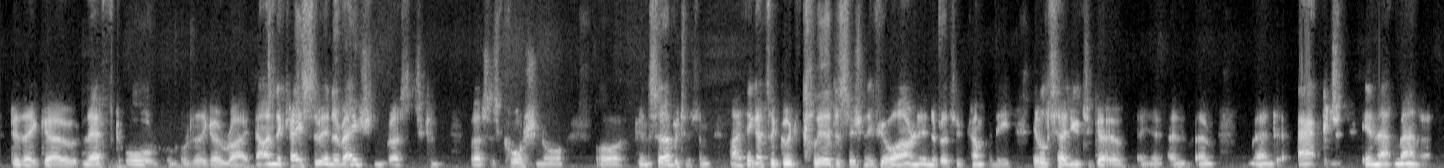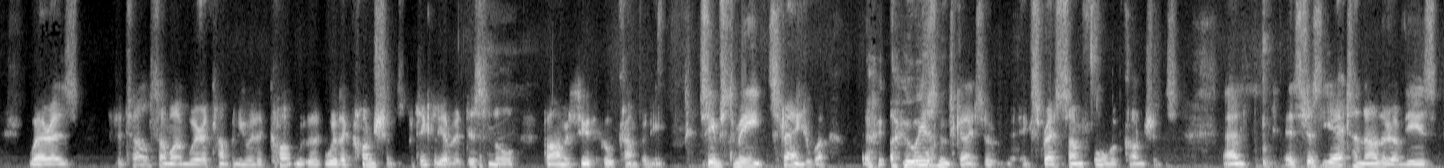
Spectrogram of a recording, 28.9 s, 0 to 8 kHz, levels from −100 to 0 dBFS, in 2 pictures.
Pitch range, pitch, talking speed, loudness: 105-145 Hz, 120 Hz, 175 wpm, -18 LUFS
